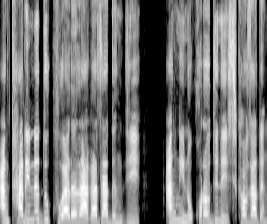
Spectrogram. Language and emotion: Bodo, angry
